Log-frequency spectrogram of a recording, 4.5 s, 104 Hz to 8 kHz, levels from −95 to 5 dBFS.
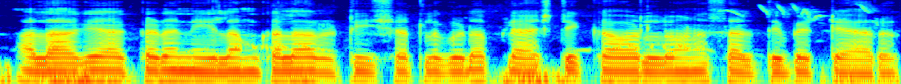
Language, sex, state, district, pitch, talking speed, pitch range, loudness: Telugu, male, Andhra Pradesh, Sri Satya Sai, 100 Hz, 135 wpm, 100-105 Hz, -19 LUFS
